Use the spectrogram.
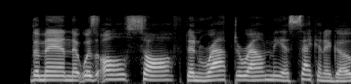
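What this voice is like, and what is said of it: Usual voice. Nothing is said of it.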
